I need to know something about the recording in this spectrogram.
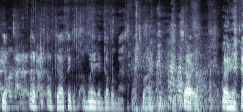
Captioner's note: laughter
